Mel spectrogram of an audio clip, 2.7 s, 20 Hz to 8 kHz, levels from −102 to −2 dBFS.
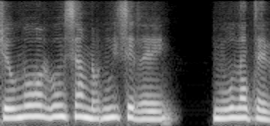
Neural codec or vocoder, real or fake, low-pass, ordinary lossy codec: codec, 16 kHz, 0.5 kbps, FreqCodec, larger model; fake; none; none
